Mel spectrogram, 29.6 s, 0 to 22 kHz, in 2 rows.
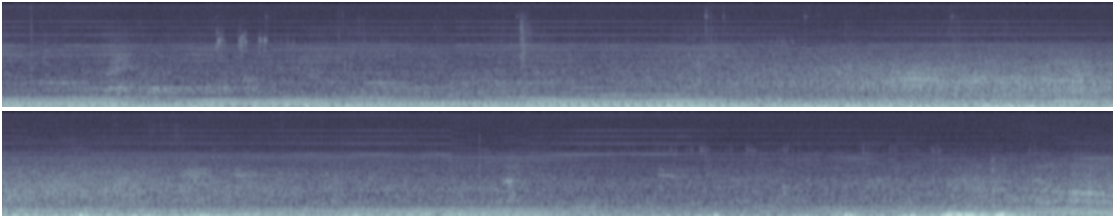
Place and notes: Zátopkova, Praha, Czechia - Sunday at the Stadion
Martins and ravens, electromagnetic resonance, shouting soccer players.. passing car.. summer sunday melancholy at the desolated empty Strahov stadion.
Praha, Česká republika, July 2020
